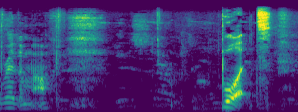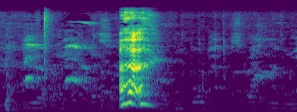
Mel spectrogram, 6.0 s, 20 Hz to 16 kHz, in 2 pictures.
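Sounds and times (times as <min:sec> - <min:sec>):
speech: 0:00.0 - 0:01.0, 0:02.2 - 0:02.8, 0:04.2 - 0:04.6
puppies crying and whimpering in a cage: 0:03.2 - 0:05.9.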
